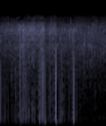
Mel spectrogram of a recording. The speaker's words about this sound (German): Das sind die Paprika in der Pfanne zum Andünsten.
